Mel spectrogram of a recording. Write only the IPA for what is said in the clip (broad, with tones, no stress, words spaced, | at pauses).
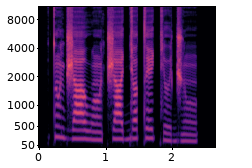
tũ˦d͡ʒaː˧ wõ˨t͡ʃa˧ɟʌ˦ te˦cɯ˨ d͡ʒũ˨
